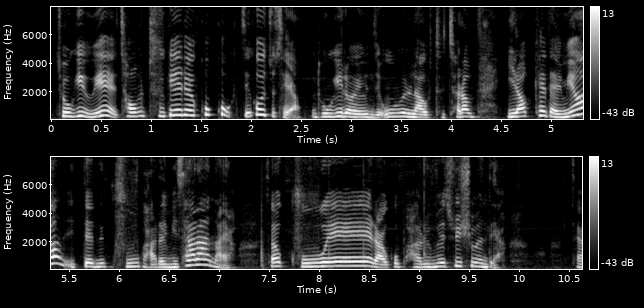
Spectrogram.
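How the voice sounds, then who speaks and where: A woman teaching a Spanish pronunciation lesson, explaining patiently and saying each example word slowly twice. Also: sits high, no room sound.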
